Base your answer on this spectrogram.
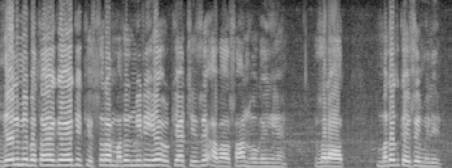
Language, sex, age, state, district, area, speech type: Urdu, male, 30-45, Uttar Pradesh, Balrampur, rural, spontaneous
